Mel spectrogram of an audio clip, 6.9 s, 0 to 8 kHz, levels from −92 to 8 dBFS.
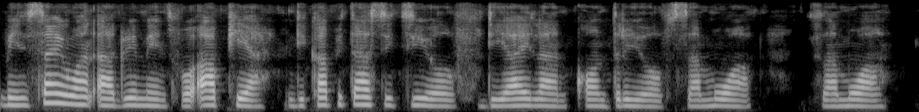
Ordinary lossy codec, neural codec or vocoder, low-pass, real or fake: none; codec, 16 kHz, 4.8 kbps, FACodec; 7.2 kHz; fake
